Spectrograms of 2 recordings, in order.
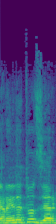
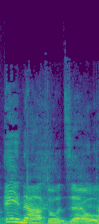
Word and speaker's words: Renato Zero: Invece è Renato Zero, è diventato Enato Zeo.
